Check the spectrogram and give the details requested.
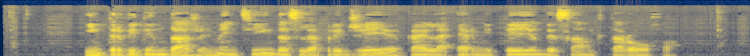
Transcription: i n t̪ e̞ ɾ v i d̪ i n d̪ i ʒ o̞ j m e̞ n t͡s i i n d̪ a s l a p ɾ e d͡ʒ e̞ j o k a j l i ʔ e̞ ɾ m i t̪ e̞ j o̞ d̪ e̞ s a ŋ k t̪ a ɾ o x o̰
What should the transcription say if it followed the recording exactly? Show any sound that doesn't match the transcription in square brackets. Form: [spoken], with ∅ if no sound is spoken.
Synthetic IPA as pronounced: i n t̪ e̞ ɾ v i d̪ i n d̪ [a] ʒ o̞ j m e̞ n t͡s i i n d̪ a s l a p ɾ e d͡ʒ e̞ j o k a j l [a] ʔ e̞ ɾ m i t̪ e̞ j o̞ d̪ e̞ s a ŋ k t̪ a ɾ o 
